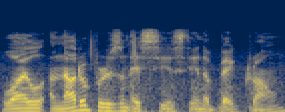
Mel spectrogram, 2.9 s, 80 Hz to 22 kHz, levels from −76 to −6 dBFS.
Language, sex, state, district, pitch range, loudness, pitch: English, male, Nagaland, Kohima, 100-115 Hz, -17 LUFS, 105 Hz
